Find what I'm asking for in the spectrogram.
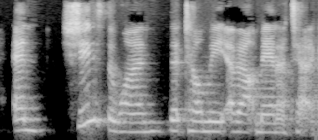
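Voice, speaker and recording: A woman with a Texan accent talks at a fairly high pitch. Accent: Texan American. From Texas, Waco. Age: 70s. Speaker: health product presenter. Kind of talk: product training talk. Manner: hesitant fillers, repeated words.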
